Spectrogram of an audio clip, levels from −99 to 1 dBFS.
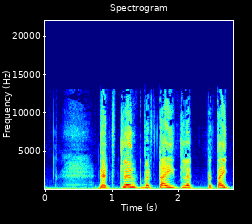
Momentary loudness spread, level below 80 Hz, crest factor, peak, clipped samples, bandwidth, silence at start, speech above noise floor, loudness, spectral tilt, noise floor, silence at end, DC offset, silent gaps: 5 LU; -48 dBFS; 16 dB; -4 dBFS; under 0.1%; 13.5 kHz; 0.8 s; 27 dB; -19 LUFS; -4 dB/octave; -45 dBFS; 0.1 s; under 0.1%; none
